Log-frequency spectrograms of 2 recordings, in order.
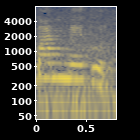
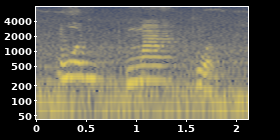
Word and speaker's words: Buôn Ma Thuột: người hỏi chị ơi mình gọi là Buôn Ma Thuột hay là ban mê thuột tùy theo tùy theo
